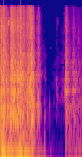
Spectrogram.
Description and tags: Parts falling
falling noise of different small to middle size parts (bits in a metal case). Created for Empire uncut.
falling, metallic, Space, Empire-uncut, Star-Wars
